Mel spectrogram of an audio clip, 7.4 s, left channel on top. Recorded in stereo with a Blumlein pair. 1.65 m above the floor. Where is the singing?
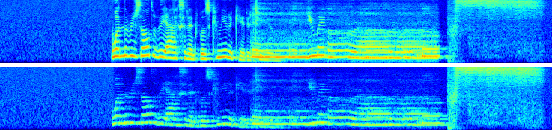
35° left, 0.6 m.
